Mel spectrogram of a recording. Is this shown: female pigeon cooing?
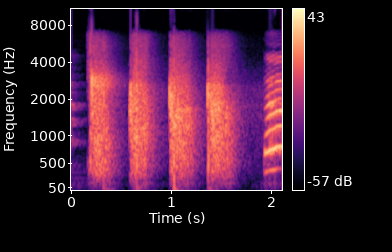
no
